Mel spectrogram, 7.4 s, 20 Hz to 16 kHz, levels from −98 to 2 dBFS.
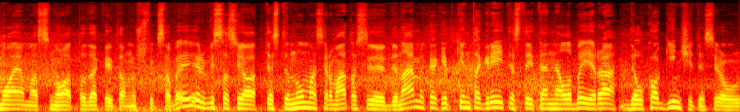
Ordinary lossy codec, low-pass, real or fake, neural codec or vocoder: MP3, 96 kbps; 14.4 kHz; real; none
